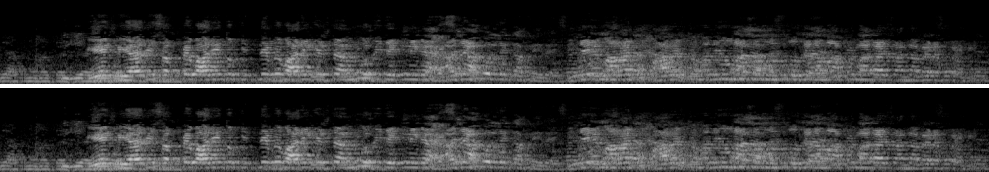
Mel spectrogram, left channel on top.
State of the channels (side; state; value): both; normal; correlation 0.92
